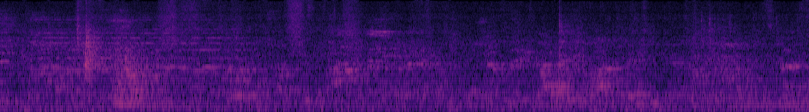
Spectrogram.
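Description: Indistinct background voices with music playing, and a couple of short clicks about one and three seconds in.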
